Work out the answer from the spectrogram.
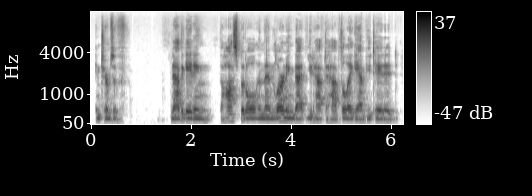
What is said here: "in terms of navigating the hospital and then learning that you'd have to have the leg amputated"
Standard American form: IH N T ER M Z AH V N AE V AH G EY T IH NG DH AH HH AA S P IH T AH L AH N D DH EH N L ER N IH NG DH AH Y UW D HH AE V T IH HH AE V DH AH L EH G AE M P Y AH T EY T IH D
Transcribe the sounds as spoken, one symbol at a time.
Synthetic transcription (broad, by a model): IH N T ER M Z AH V N AE V AH G EY T IH NG DH AH HH AA S P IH T L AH N DH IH N L ER N IH NG DH AH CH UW D HH AE F T IH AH V DH AH L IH G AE M P Y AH T EY T IH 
